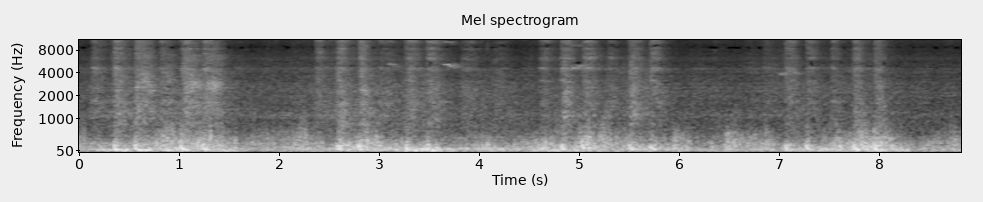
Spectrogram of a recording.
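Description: Container wagons of a freight train passing close by at speed: a steady rumble of wheels on rail, with repeated clacks as the wheel sets run over rail joints.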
